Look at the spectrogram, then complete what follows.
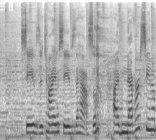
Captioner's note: laughing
